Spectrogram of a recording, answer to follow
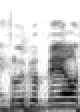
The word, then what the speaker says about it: Pflugerville: When I say Pflugerville, the P is silent.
